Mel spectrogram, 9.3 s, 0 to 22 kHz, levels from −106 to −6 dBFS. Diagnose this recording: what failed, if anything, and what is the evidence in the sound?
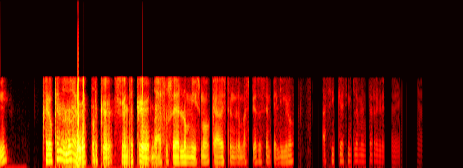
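At the codec stage, a codec payload misread buries the speech in harsh distortion from 1.16 to 3.34 s. The telephone band and level behaviour point to G.726 at 32 kbit/s, with code words read in the wrong bit order. On a spectrogram, dense broadband grit replaces harmonic structure below 4 kHz.

In sample-format conversion, truncation distortion on a fade appears from 3.71 s, during the smooth fade-out. The fade keeps too few bits and adds no dither, which fits a stage of roughly 9 bits. From 4.68 s to the end, the quiet tail turns gritty. The waveform shows coarse square steps.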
